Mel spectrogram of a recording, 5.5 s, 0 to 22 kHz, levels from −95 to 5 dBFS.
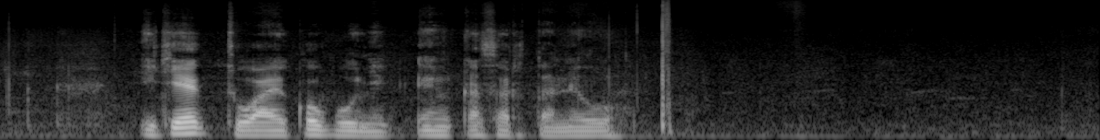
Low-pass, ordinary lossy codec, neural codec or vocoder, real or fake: none; none; codec, 44.1 kHz, 7.8 kbps, Pupu-Codec; fake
